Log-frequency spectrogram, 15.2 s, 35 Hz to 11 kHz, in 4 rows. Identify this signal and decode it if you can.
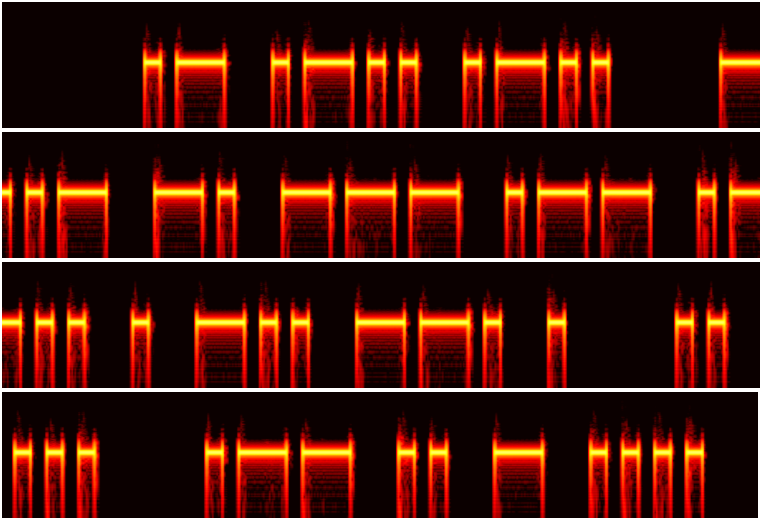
Morse code, heard as a keyed tone, about 16 wpm, 700 Hz. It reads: ALL KNOWLEDGE IS WITH
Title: Sentences from Top 1000 Words - Review Part 3 - 15wpm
